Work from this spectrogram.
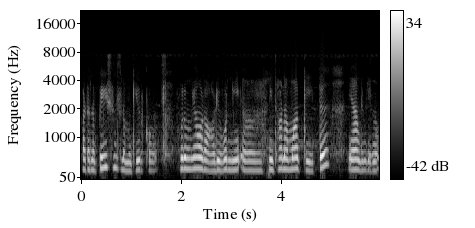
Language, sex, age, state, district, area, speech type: Tamil, female, 18-30, Tamil Nadu, Karur, rural, spontaneous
